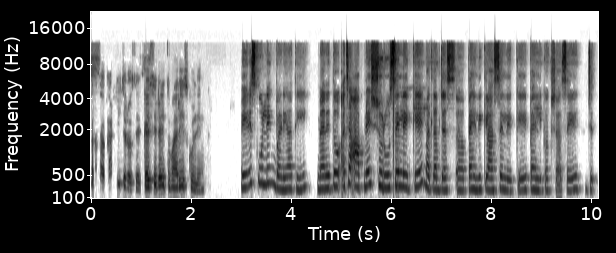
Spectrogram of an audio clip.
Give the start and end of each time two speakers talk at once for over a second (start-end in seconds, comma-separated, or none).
none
